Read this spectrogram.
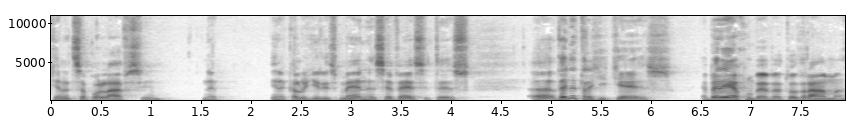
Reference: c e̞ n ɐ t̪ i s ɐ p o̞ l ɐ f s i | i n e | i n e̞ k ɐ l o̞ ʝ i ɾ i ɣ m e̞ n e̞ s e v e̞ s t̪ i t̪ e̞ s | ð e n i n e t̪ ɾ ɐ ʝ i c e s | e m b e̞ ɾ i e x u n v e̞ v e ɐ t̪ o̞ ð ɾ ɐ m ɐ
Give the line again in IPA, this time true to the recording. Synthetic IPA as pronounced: c e̞ n ɐ t̪ i s ɐ p o̞ l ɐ f s i | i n e | i n e̞ k ɐ l o̞ ʝ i ɾ i z m e̞ n e̞ s e v e̞ s t̪ i t̪ e̞ s | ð e n i n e t̪ ɾ ɐ ʝ i c e s | e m b e̞ ɾ i e x u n v e̞ v e ɐ t̪ o̞ ð ɾ ɐ m ɐ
